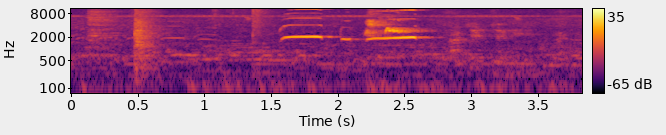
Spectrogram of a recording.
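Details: Plaintive cuckoo (kedasih) in long song: one clear two-part whistled phrase, level then slightly rising, preceded by a sharp click, with soft low background noise.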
